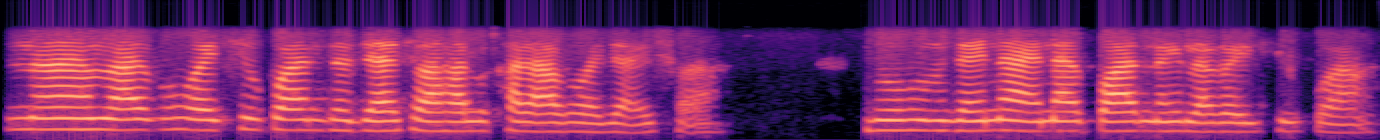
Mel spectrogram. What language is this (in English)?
Maithili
